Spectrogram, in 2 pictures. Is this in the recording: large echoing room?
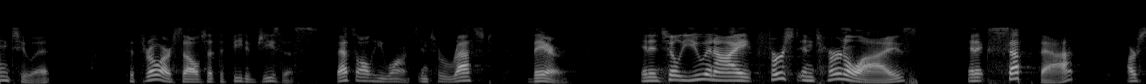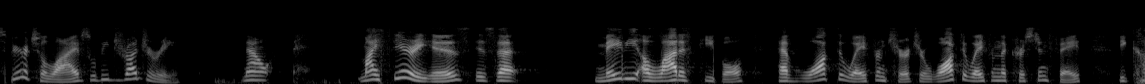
yes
